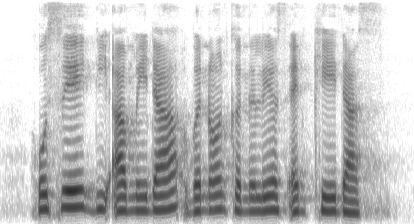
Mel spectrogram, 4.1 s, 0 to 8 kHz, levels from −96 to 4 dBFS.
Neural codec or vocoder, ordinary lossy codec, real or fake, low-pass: codec, 16 kHz, 16 kbps, FunCodec, trained on Chinese and English, 50 frames a second; none; fake; none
